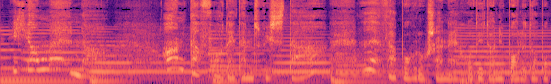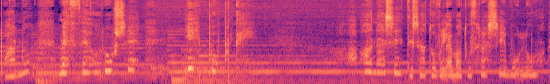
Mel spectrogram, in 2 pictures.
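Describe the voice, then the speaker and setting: A woman playing a whispering anxious narrator. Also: a little high. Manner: hushed, whispery inner monologue. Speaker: narrator and witness. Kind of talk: radio play narration. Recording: radio play with music bed.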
